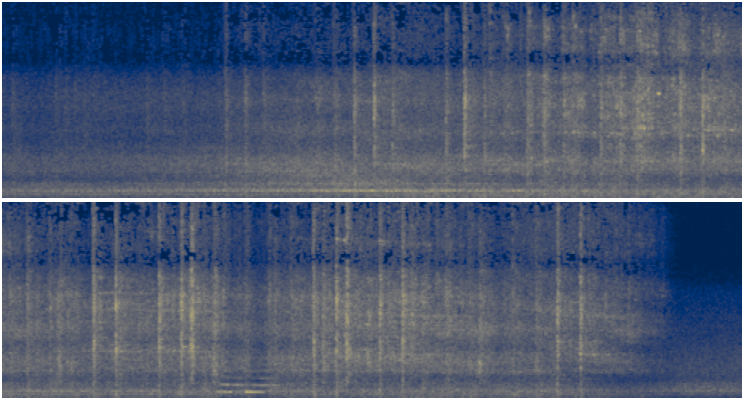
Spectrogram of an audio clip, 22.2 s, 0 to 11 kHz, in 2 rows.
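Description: Passenger train hauled by a Romanian 060-EA electric locomotive rolling past on the station track: a steady whine in the first third, then the carriages' wheels clicking over rail joints, with a brief squeal about two-thirds through. The sound drops away abruptly near the end.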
